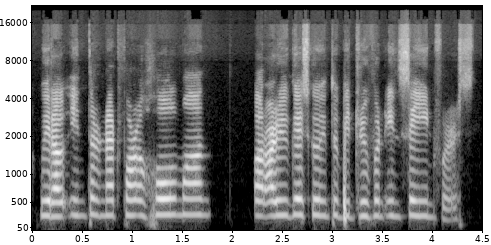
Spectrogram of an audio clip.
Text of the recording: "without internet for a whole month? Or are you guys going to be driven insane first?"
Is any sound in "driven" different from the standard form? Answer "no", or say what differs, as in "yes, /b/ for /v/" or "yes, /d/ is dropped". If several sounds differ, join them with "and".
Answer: no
